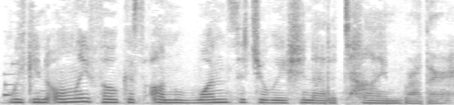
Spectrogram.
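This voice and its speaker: A woman's voice: medium pitch, a little fast, darkish tone, slight background noise, lightly acted. A woman playing a level-headed, reserved young sister in a video game, speaking in a detached, matter-of-fact way. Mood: calm.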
